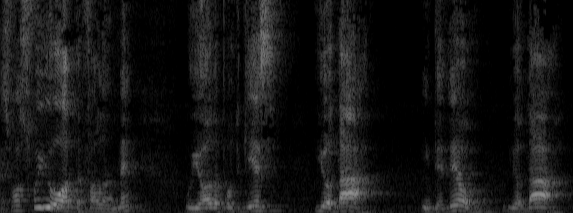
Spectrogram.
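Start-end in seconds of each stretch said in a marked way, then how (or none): 3.2-3.8 "Yodá" com acento forte na última sílaba; Yoda em português. Shown as a demonstration. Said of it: "com três Hs no final". 5.1-5.7 "Yodá" com acento forte na última sílaba; Yoda em português. Shown as a demonstration. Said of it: "com três Hs no final".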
